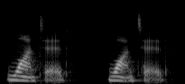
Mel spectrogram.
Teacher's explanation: I probably would pronounce the T, wanted. A very soft T, wanted, wanted.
